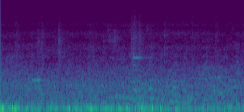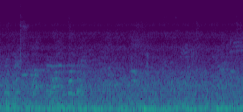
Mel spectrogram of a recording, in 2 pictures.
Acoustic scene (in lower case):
residential area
